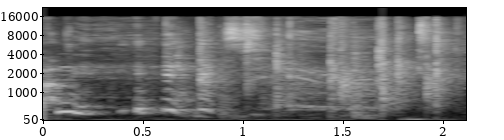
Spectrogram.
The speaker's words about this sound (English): And why aren't you guys clapping?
